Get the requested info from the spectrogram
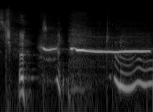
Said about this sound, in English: Were you trying to do the whistle thing?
